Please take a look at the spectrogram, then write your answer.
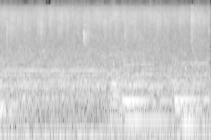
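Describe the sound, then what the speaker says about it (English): Shower running in South Park: The Stick of Truth, a faint steady hiss of falling water with a few soft tonal blips in the game audio and no talking. "You can go in here and turn on the shower"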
